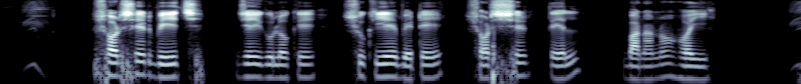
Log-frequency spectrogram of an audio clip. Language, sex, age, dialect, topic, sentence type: Bengali, male, 18-24, Rajbangshi, agriculture, statement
